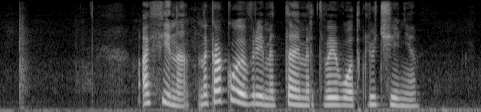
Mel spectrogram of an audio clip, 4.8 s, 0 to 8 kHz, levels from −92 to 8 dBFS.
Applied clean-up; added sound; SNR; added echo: none; none; none; none.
